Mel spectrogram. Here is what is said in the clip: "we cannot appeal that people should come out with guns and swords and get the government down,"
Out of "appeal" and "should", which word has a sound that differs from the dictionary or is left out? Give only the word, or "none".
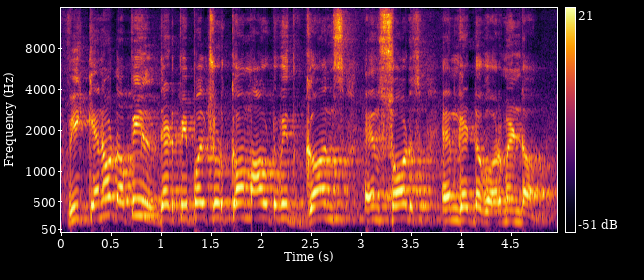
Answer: none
